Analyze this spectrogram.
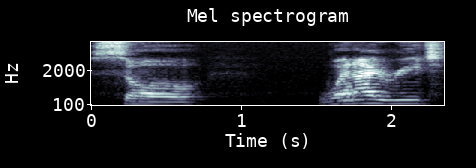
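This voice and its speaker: A man with a Toronto accent. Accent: Toronto Canadian English. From Canada, Mississauga near Toronto. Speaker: vlogger. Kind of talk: personal story. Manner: casual.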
